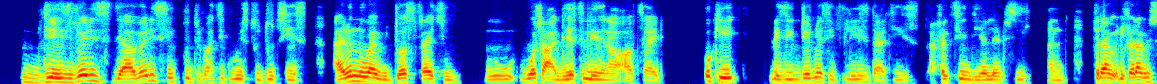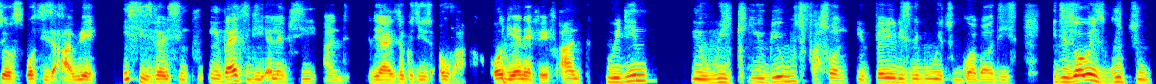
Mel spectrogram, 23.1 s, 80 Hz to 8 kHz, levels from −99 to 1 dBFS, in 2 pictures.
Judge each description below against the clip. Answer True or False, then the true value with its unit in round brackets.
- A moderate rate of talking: False (210 wpm)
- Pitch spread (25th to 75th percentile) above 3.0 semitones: True (4.0 semitones)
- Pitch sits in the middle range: False (130 Hz)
